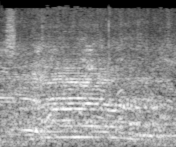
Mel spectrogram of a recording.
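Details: Raging cattle frightening onlookers and drawing a crowd of local residents: a long, steady, low moo holds an even tone throughout, with faint background voices.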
